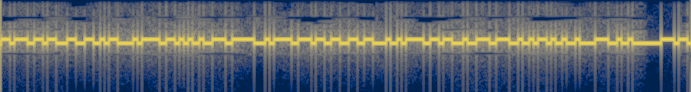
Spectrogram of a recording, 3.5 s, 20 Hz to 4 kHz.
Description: RTTY, about 45.45 baud. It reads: LIBERATE ICELAND,
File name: fsk170 / battleshipnj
